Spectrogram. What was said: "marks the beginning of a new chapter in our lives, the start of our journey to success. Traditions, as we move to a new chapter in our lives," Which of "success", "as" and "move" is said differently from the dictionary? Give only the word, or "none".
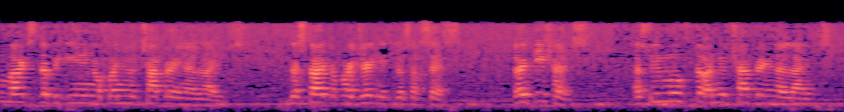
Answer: as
